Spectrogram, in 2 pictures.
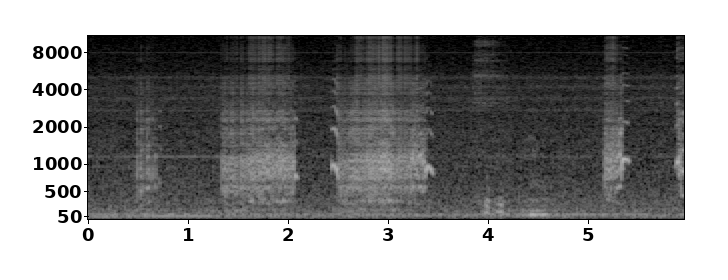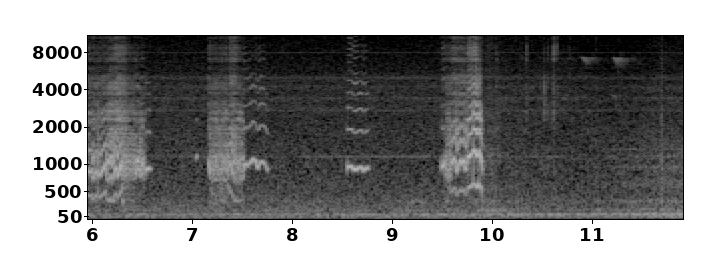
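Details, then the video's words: Young Japanese giant flying squirrel in an owl nest box, recorded 19 July 2010 with its parent: a run of harsh, noisy squawks and churring bursts, some with sharp rising-falling whistle tones, coming irregularly every second or so over a low steady hum. "仔ムササビの鳴き声 ～子供だってくしゃみするんです～"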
